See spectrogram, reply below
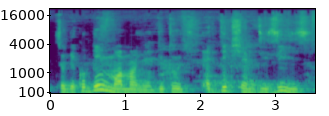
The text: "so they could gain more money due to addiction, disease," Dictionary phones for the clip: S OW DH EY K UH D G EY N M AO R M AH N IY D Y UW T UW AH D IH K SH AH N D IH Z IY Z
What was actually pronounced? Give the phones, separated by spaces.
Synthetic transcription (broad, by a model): S OW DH EY K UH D G EY N M AO M AH N IY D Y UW T UW AH D IH K SH AH N D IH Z IY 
